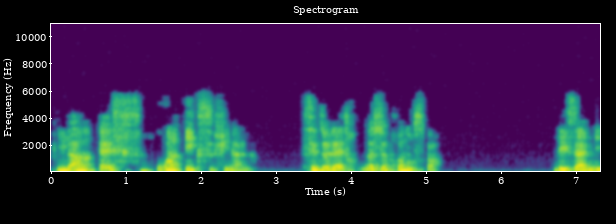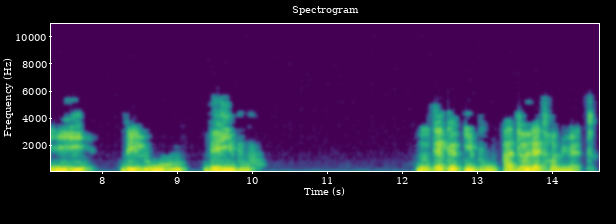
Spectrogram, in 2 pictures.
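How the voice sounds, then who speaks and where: Slow, deliberate male teacher in a roomy echo. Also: on the high side, very animated. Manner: slow, deliberate, spelling out letters and example words. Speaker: French pronunciation teacher. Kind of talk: scripted lesson narration. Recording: roomy, distant, slightly dull sound.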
